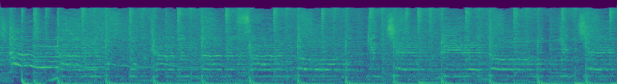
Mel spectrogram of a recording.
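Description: A K-pop boy group singing live in Korean over an electronic dance-pop backing track with a steady beat.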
